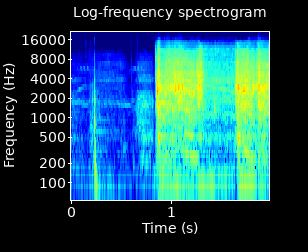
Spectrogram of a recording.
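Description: A vehicle engine catches after a short click and then runs loudly and close, its rumble surging once more near the end. No one speaks.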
